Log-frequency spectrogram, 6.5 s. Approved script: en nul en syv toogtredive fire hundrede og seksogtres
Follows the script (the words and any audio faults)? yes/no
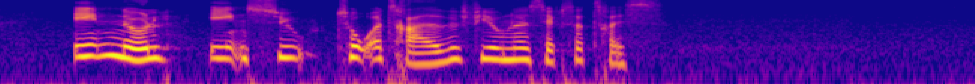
yes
